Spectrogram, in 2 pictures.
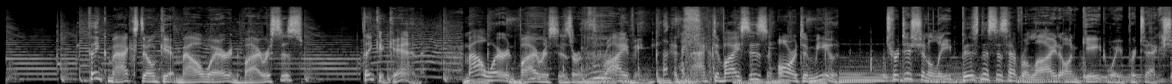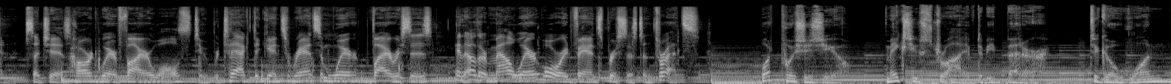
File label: Video Tutorial and Training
